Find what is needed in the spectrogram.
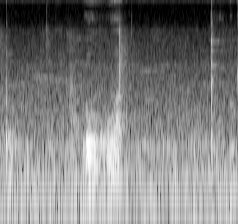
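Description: Near silence: room tone, with one brief faint vocal sound about a second in.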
